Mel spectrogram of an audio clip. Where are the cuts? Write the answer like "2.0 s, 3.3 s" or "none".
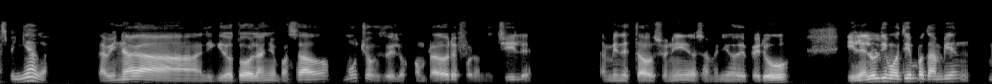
none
